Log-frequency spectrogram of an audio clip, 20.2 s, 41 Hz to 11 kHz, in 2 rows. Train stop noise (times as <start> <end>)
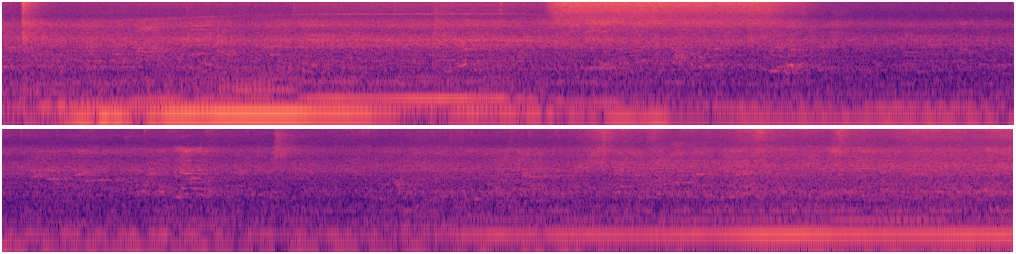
0.0 9.1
